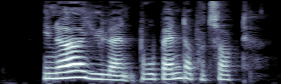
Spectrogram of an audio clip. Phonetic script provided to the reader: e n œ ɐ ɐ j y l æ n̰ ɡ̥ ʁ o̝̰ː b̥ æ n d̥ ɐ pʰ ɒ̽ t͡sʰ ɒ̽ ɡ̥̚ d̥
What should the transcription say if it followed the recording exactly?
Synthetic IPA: i n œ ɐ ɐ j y l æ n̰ d̥ ʁ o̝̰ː b̥ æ n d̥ ɐ pʰ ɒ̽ t͡sʰ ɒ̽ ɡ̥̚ d̥

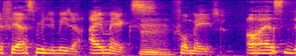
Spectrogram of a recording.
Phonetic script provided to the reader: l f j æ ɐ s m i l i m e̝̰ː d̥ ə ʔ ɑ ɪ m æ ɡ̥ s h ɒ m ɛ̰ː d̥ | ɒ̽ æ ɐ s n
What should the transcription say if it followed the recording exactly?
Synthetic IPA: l f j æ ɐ s m i l i m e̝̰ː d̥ ɐ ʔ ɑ ɪ m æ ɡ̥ s f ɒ m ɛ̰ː d̥ | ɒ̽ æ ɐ s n

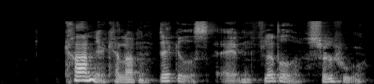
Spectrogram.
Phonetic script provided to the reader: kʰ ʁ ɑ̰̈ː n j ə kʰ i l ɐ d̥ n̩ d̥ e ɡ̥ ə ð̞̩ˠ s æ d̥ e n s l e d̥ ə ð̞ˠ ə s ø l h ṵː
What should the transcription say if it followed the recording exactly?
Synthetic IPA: kʰ ʁ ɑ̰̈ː n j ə kʰ æ l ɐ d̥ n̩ d̥ e ɡ̥ ə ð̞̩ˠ s æ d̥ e n f l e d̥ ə ð̞ˠ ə s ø l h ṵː

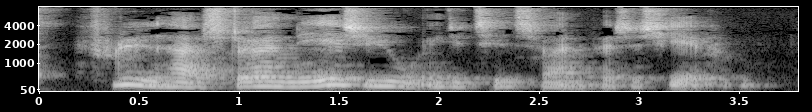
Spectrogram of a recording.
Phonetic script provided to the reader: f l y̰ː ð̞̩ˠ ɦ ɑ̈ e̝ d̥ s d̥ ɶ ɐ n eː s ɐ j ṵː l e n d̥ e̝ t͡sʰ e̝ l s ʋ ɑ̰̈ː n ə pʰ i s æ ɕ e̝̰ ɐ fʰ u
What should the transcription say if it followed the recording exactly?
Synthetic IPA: f l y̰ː ð̞̩ˠ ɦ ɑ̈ e̝ d̥ s d̥ ɶ ɐ n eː s ə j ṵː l e n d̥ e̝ t͡sʰ e̝ l s ʋ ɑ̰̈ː n ə pʰ æ s æ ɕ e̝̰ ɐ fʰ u

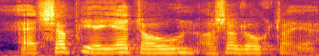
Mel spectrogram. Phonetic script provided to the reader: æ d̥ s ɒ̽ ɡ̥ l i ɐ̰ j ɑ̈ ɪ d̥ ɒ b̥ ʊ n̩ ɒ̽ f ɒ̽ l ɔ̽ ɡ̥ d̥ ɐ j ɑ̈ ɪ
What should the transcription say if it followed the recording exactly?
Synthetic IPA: æ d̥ s ɒ̽ b̥ l i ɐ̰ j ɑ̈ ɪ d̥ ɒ ʊ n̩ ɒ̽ s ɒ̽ l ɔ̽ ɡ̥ d̥ ɐ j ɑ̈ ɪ

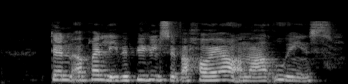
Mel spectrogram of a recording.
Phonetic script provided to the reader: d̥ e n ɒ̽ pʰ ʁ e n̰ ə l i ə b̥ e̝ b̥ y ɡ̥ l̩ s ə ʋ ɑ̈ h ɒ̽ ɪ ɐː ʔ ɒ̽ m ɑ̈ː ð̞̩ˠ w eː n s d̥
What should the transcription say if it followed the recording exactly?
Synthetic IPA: d̥ e n ɒ̽ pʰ ʁ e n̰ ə l i ə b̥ e̝ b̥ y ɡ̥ l̩ s ə ʋ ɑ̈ h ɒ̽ ɪ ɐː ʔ ɒ̽ m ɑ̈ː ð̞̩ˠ u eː n s d̥

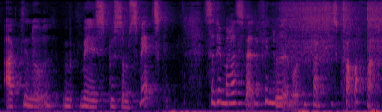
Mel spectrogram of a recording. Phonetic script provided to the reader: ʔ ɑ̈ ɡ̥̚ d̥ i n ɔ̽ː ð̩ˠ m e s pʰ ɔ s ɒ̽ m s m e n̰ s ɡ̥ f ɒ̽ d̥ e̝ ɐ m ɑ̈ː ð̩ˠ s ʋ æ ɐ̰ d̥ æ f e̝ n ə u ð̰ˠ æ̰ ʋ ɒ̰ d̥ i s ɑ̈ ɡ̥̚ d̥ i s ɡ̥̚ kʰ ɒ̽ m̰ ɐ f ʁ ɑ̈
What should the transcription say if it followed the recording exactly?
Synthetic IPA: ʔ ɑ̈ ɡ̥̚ d̥ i n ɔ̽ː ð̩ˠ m e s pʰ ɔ s ɒ̽ m s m e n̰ s ɡ̥ s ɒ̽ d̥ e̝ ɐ m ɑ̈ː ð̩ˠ s ʋ æ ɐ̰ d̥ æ f e̝ n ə u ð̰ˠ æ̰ ʋ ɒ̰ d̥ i f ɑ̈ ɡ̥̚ d̥ i s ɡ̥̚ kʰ ɒ̽ m̰ ɐ f ʁ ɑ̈

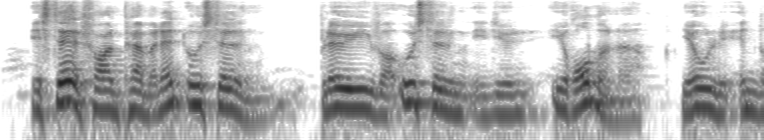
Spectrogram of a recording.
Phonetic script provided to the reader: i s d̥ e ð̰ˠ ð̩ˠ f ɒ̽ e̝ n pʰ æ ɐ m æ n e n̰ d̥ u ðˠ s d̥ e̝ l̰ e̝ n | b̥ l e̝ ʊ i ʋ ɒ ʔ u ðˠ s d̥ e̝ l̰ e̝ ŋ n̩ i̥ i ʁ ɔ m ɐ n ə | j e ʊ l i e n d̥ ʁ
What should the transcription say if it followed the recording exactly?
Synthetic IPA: i s d̥ e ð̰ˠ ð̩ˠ f ɒ̽ e̝ n pʰ æ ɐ m æ n e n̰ d̥ u ðˠ s d̥ e̝ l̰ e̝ ŋ | b̥ l e̝ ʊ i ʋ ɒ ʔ u ðˠ s d̥ e̝ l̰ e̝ ŋ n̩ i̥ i ʁ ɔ m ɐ n ə | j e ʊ l i e n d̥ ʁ

